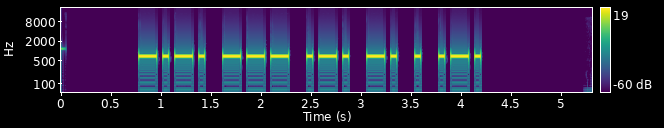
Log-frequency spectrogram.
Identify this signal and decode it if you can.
Morse code, heard as a keyed tone, about 20 wpm, 700 Hz. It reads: CORNER
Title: Sentences from Top 1600 Words - New Word Drill - 20wpm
